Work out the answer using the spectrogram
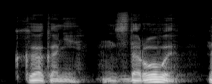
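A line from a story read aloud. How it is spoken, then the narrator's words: Strained, forced out. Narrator (Russian): выдавил из себя Андрей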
